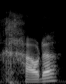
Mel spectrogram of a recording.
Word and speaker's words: Gouda: pavardi cheese monster cheddar gouda i'm sorry it's actually pronounced howda and i'm gonna eliminate you gotta call it tough ask your dutch friends all right we're down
